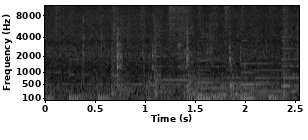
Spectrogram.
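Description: Green chilies drop into simmering dal and sizzle steadily in the pan, with a spoon stirring and scraping in a few soft, irregular strokes, close and moderately loud.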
